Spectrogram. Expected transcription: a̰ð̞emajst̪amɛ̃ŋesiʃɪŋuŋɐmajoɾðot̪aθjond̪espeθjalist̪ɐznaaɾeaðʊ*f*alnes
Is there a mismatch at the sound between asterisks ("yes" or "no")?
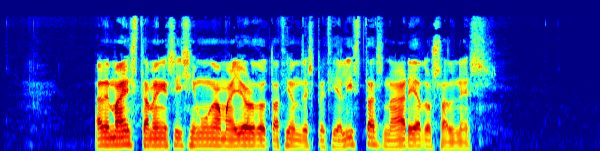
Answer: yes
